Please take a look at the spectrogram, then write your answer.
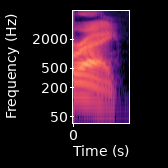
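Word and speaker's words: Wray: mm-hmm because he's been testifying not it Christopher ray no I'm not joking well my name it's spelt it's felt the W o WR a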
